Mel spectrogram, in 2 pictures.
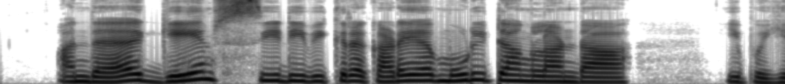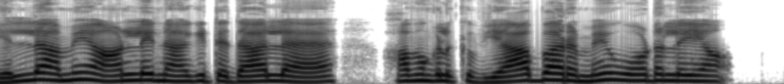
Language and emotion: Tamil, sad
